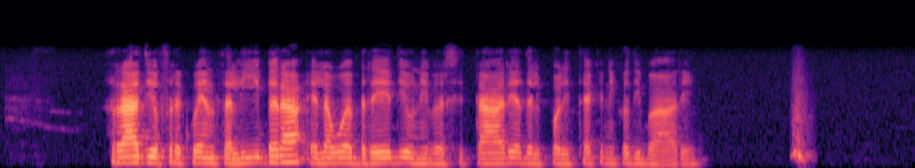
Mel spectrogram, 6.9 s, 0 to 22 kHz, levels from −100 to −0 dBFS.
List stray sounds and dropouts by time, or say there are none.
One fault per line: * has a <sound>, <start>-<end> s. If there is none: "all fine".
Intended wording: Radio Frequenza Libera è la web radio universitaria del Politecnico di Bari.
* has a whoosh, 5.9-6.1 s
